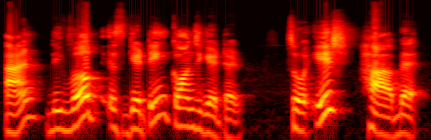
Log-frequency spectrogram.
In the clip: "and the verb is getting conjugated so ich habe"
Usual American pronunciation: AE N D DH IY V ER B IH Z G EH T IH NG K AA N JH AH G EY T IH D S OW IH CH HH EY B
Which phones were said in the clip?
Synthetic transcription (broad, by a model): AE N D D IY V ER B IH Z G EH T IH NG K AA N JH AH G EY T IH D S OW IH SH HH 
